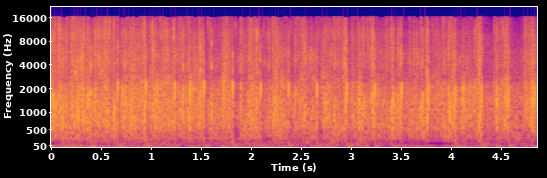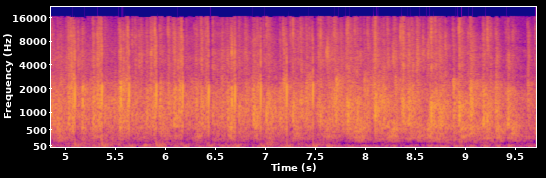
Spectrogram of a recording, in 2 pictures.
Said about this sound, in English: Candidates, audience, can we get a round of applause for your candidates, please?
